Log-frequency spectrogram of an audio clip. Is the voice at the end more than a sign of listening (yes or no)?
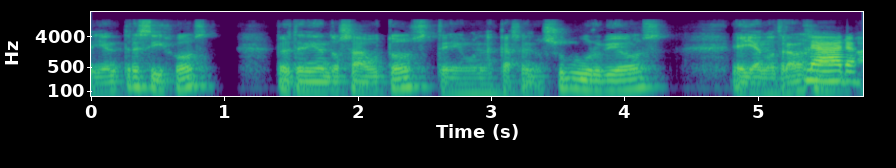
no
